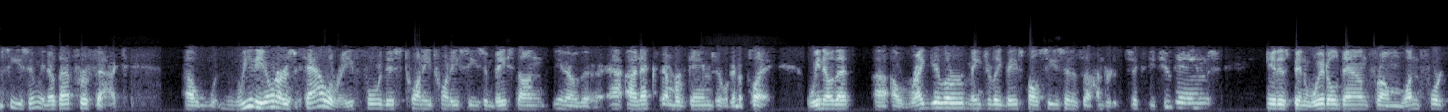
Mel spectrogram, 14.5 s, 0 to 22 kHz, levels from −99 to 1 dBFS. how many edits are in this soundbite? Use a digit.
1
